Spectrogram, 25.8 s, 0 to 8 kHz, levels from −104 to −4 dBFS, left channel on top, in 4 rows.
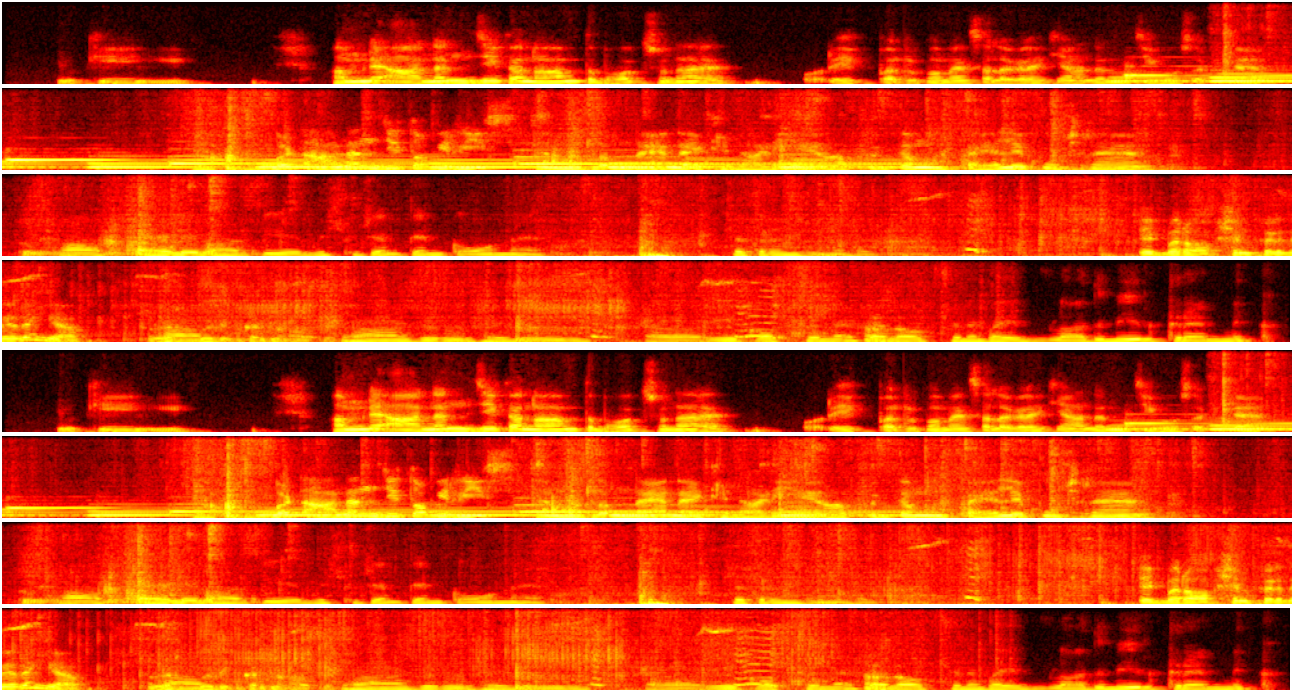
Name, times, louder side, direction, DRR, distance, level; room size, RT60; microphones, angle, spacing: voice 1, 0.3-0.9 1.4-6.4 7.8-12.2 13.0-13.2 18.6-19.8 20.1-21.0 23.7-23.8, right 1 dB, 25° right, 0.7 m, -27 dB
sound 1, 5.5-11.1, left 4 dB, 25° left, 0.8 m, -25 dB
sound 2, 6.0-6.6 6.9-14.8 15.0-15.1 15.4-24.4, right 2 dB, 65° right, 1.9 m, -37 dB
voice 2, 7.4-7.8 13.2-15.6 16.5-17.3 20.1-20.5 21.0-22.3 22.6-25.6, left 1 dB, 5° left, 0.3 m, -32 dB
Dog, 15.4-23.7, right 1 dB, 85° right, 2.0 m, -44 dB
4.5 x 3.6 x 3.1 m
head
